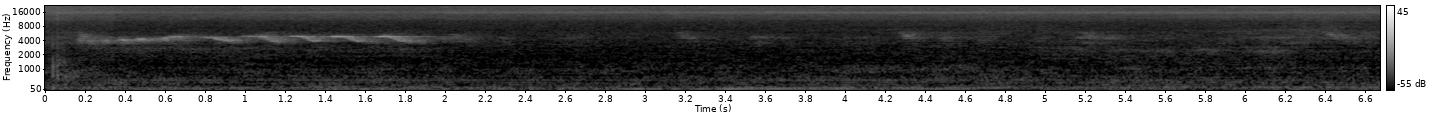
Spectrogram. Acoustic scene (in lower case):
park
